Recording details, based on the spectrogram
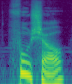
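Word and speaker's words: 佛手: The pronunciation of the term for Buddha's hand, fu shou, sounds like the words for blessings and longevity.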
